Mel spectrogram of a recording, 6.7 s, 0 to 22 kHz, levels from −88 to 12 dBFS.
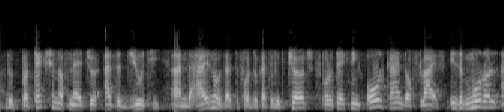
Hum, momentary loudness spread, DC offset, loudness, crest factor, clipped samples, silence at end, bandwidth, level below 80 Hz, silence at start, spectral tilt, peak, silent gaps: none; 4 LU; under 0.1%; -23 LUFS; 16 dB; under 0.1%; 0 s; 6.6 kHz; -68 dBFS; 0 s; -7 dB/octave; -6 dBFS; none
